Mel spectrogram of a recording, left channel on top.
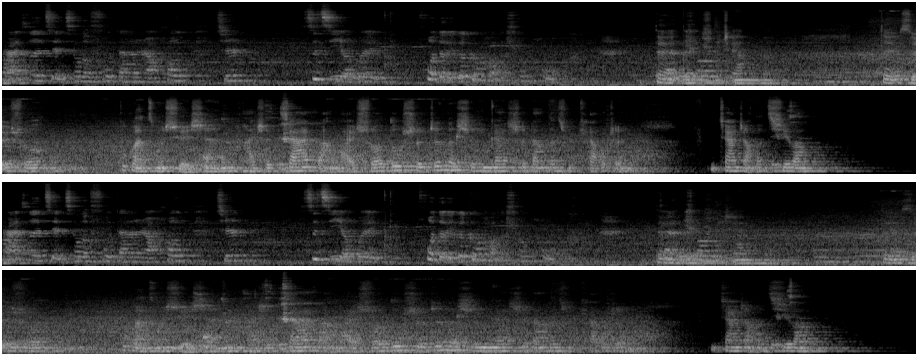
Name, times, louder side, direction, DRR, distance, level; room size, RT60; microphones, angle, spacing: voice 1, 0.0-2.4 3.1-6.2 6.6-7.4 8.1-8.5 11.0-11.5 11.9-12.4 16.8-17.2, right 1 dB, 15° right, 1 dB, 0.3 m, -36 dB
sound 1, 0.7-15.6, equal, 40° left, 0.6 m, -42 dB
Motor vehicle (road), 4.6-14.7, right 1 dB, 80° right, 0.5 m, -44 dB
voice 2, 6.3-7.8 8.0-8.5 8.8-10.0 10.3-15.9 16.2-17.2, left 2 dB, 75° left, 5 dB, 0.3 m, -30 dB
3.0 x 2.3 x 2.8 m, 1.1 s
head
